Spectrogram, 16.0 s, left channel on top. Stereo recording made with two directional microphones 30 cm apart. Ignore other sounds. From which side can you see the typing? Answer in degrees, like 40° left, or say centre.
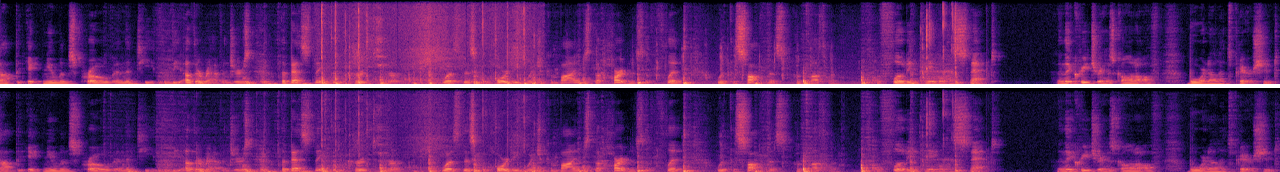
60° left.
